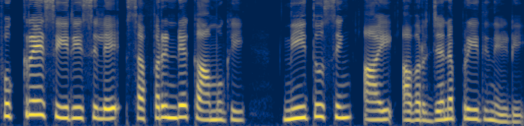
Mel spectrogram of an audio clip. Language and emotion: Malayalam, neutral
